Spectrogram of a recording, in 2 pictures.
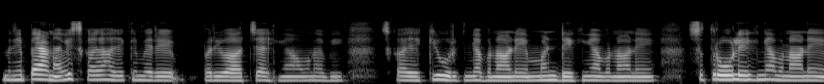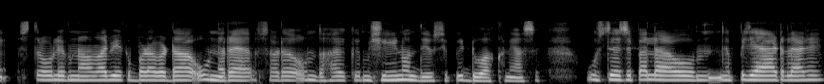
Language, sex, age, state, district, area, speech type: Dogri, female, 45-60, Jammu and Kashmir, Udhampur, rural, spontaneous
